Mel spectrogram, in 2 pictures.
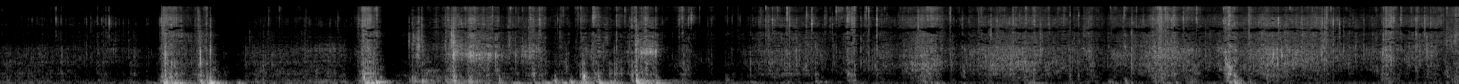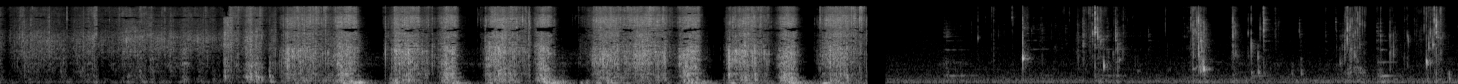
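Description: Crunchy bead-packed slime (clear slime full of tiny plastic needle beads) being pressed, squeezed and stretched by fingers: a dense crackling crunch with many louder crunches on each squeeze. About three-quarters of the way through it stops abruptly, giving way to quieter wet squishing and small pops of glossy slime.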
